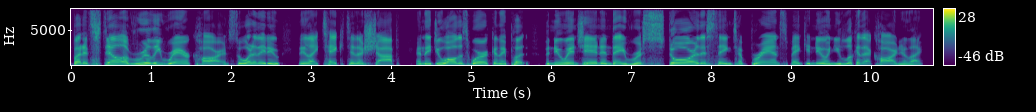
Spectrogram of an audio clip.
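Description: A young man gives a lively, joking sermon to a youth group in a fairly high, crisp voice. The sound is close and dry, with no room around him. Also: dry recording. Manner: lively, playful, acts out quoted voices. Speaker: youth pastor.

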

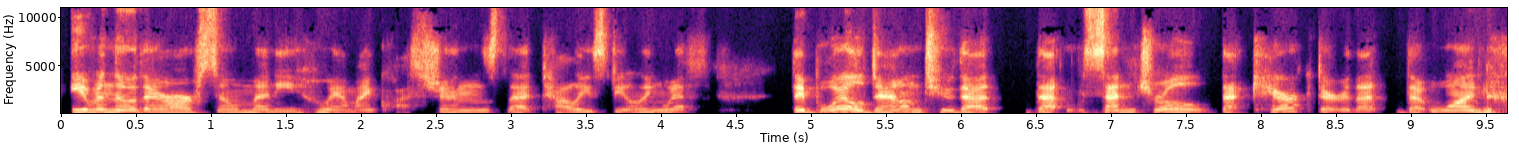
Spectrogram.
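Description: Young adult woman, lower pitch, chatty interview guest who fills with ums and restarts. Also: unhurried. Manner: chatty, many fillers and restarts, laughs often. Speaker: author guest. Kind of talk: casual interview talk.

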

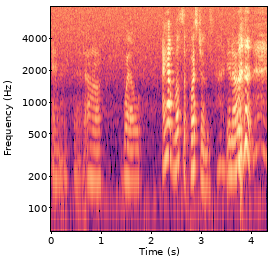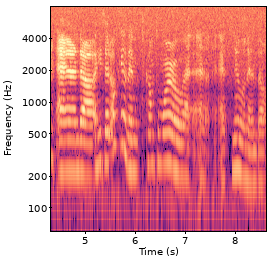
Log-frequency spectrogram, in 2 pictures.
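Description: A woman with an Arabic accent who speaks haltingly, with many fillers, and laughs between sentences as she tells a personal story. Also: medium pitch, animated, slight background noise, rough recording. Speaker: guest sharing a testimony.

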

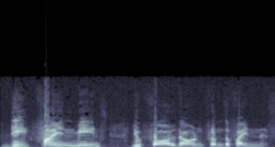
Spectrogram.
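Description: A man with a high, bright voice gives a spiritual talk in English. He speaks in short, playful phrases and often asks questions. He stops after each phrase so an interpreter can translate it. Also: expressive, takes it slowly, a little hiss or hum, low-quality recording. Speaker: spiritual teacher.

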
